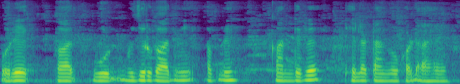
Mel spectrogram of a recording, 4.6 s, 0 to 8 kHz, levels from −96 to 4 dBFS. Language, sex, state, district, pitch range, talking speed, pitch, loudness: Hindi, male, Uttar Pradesh, Saharanpur, 130-150 Hz, 130 wpm, 135 Hz, -17 LUFS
